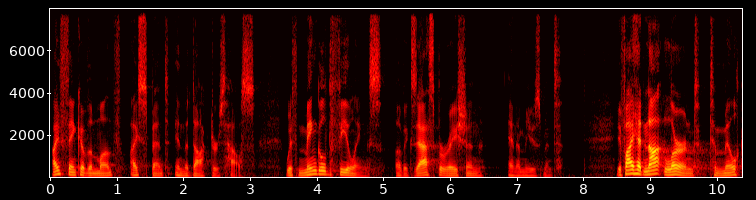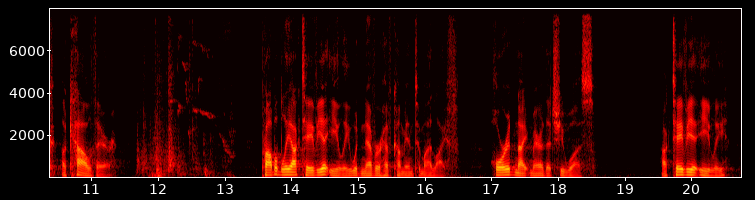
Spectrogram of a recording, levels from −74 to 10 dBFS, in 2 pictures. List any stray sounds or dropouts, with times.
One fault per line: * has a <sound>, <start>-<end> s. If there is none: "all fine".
* has a squeak, 11.6-13.2 s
